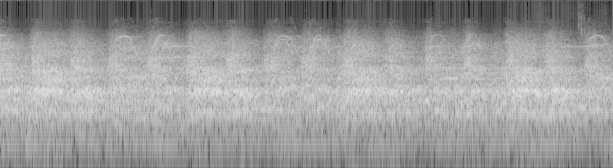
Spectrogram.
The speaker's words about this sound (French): vous entendez la foule qui proteste contre la décision du colonel Nasser de se retirer, et le dirigeant égyptien entend que ses sujets ne souhaitent pas qu'il parte.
